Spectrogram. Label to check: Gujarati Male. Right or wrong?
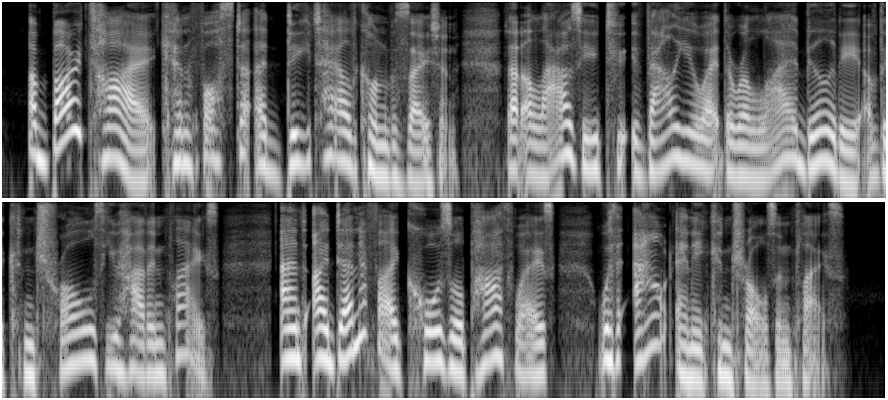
Wrong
